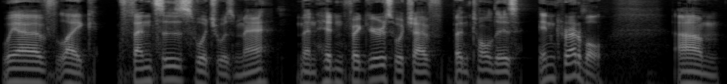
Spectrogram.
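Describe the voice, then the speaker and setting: A man's voice: on the low side, slow pace. Young man with dry sarcastic quips. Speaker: podcast co-host. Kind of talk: casual news chat.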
